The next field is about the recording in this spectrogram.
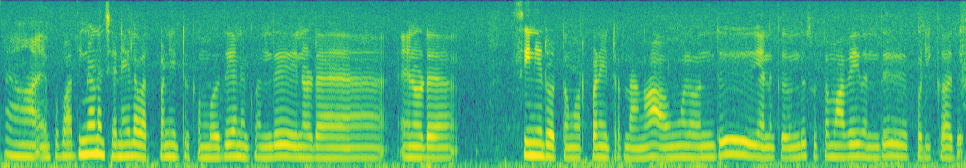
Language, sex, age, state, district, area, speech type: Tamil, female, 18-30, Tamil Nadu, Mayiladuthurai, rural, spontaneous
